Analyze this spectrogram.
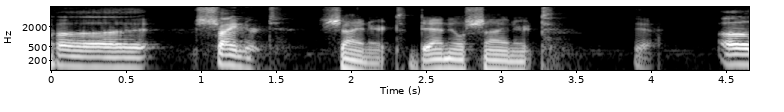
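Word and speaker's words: Scheinert: I was a little surprised how do you pronounce his last name uh shinert sheinert Daniel shinert yeah a little surprise on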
